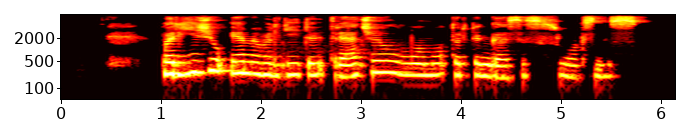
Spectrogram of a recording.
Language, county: Lithuanian, Utena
